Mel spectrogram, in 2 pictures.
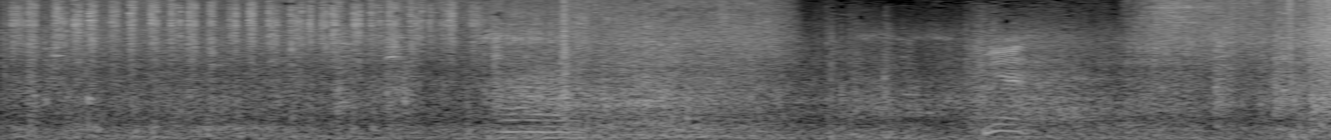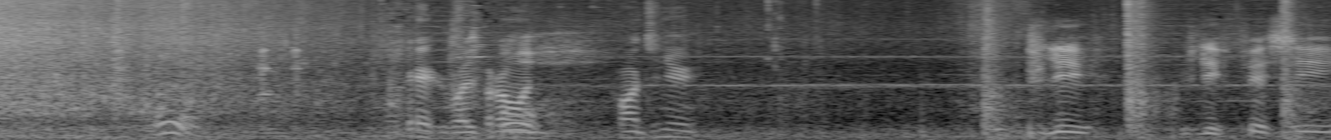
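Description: Stormy waves crash and roar against a ship.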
